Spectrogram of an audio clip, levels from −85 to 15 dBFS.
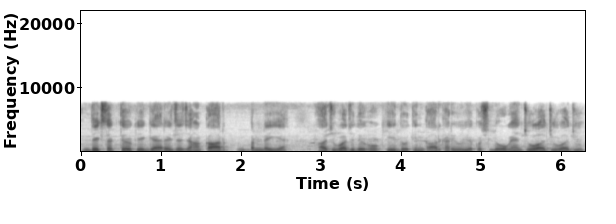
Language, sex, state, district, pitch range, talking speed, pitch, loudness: Hindi, male, Madhya Pradesh, Katni, 115-125 Hz, 240 wpm, 120 Hz, -21 LUFS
